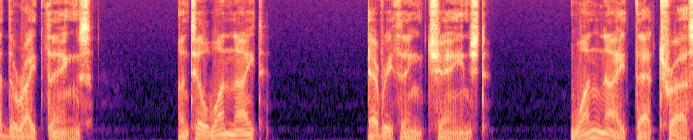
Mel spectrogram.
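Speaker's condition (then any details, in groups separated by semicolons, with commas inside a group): No condition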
